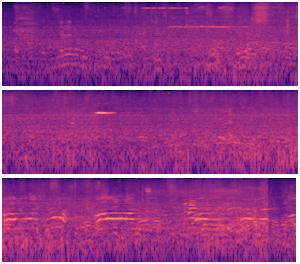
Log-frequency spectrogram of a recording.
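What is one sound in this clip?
A crowd murmurs and walks along outdoors.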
